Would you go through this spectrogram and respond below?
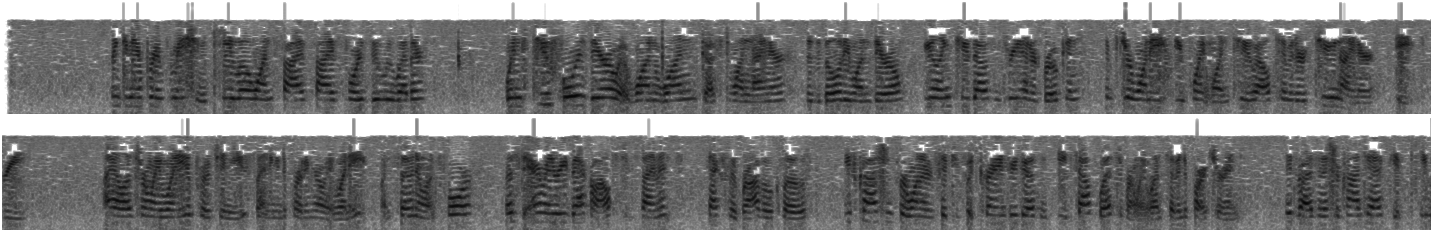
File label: ATIS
